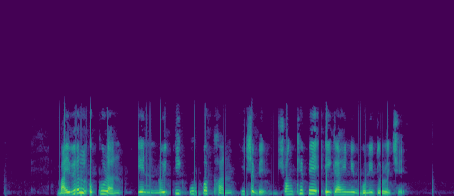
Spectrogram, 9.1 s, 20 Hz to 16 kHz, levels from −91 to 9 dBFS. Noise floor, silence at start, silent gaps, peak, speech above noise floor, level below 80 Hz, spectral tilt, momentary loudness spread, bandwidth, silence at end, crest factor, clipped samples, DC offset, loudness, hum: -71 dBFS; 1.15 s; none; -2 dBFS; 55 dB; -52 dBFS; -6 dB/octave; 15 LU; 7.2 kHz; 1.05 s; 16 dB; under 0.1%; under 0.1%; -17 LUFS; none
